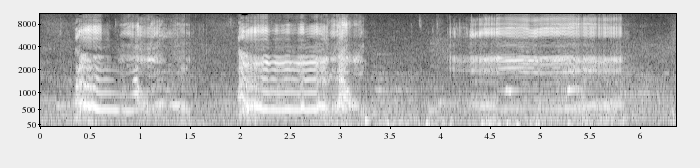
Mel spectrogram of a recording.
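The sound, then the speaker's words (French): A pig screams in three long, shrill, high-pitched squeals, the last one the longest, with short gaps between them and no talking, in a clip found on YouTube. “J'ai mis un cochon, j'ai cherché Yelling Pig sur YouTube et j'ai trouvé ça.”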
